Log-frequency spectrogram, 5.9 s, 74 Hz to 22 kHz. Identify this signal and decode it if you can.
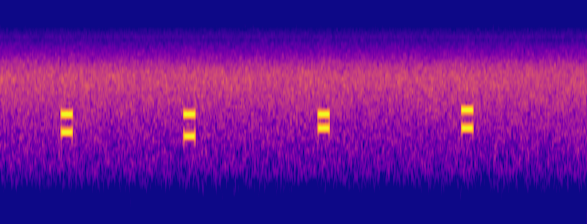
DTMF, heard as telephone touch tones, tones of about 110 ms, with radio hiss. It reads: 4 1 7 8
